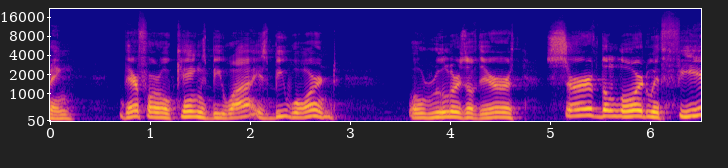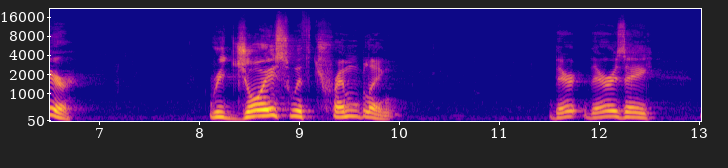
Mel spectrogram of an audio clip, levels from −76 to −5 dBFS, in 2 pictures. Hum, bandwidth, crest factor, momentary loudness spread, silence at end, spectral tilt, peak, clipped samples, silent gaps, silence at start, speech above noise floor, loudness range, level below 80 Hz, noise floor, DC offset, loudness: none; 16 kHz; 20 dB; 11 LU; 0.5 s; -6 dB/octave; 0 dBFS; under 0.1%; none; 0 s; 46 dB; 6 LU; -76 dBFS; -64 dBFS; under 0.1%; -19 LUFS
